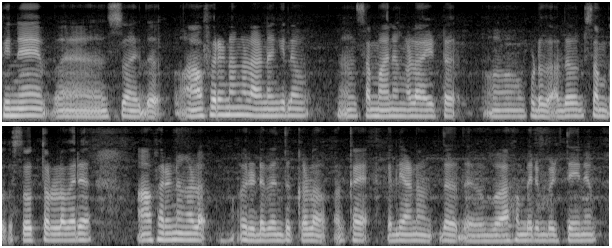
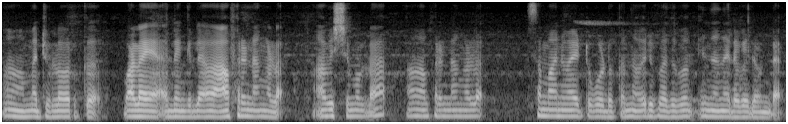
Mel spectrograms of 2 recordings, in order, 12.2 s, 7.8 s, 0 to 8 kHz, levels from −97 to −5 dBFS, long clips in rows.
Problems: background conversations at intervals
